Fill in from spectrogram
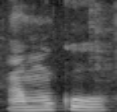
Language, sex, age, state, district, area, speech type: Odia, female, 30-45, Odisha, Mayurbhanj, rural, spontaneous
